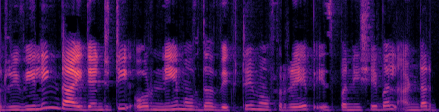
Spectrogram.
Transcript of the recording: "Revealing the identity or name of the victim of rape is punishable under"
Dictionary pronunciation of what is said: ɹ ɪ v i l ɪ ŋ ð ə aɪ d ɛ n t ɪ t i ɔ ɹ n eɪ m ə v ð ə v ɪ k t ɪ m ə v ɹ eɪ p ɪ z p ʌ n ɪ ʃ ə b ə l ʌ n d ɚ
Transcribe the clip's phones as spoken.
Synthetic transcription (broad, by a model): ɹ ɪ v i l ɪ ŋ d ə aɪ d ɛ n t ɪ t i ɔ ɹ n eɪ m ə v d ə v ɪ k t ɪ m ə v ɹ eɪ p ɪ z p ʌ n ɪ ʃ ə b ə l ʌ n d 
